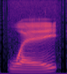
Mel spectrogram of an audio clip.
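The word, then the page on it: wei: tone 3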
